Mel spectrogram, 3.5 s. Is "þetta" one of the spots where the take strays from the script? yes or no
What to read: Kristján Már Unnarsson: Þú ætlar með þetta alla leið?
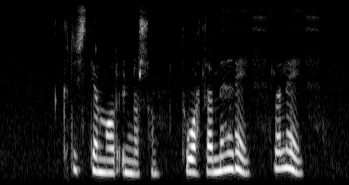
yes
